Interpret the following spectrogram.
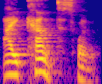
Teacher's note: And the word can't is always stressed.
